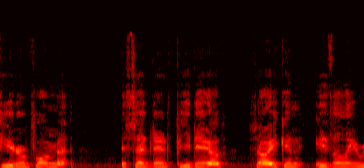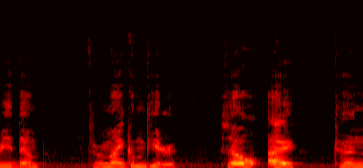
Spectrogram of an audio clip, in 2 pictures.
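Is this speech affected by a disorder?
Yes: quadriplegic cerebral palsy.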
